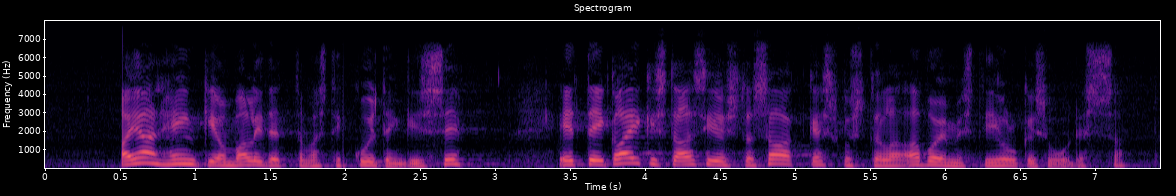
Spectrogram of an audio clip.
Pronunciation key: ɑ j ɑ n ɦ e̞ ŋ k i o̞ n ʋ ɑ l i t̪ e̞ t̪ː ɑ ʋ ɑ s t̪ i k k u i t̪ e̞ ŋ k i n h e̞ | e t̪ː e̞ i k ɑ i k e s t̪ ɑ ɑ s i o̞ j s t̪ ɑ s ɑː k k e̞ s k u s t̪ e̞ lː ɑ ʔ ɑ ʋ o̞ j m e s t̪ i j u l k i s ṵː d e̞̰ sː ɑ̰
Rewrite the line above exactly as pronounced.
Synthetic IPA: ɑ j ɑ n ɦ e̞ ŋ k i o̞ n ʋ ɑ l i t̪ e̞ t̪ː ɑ ʋ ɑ s t̪ i k k u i t̪ e̞ ŋ k i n s e̞ | e t̪ː e̞ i k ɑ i k i s t̪ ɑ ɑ s i o̞ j s t̪ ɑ s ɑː k k e̞ s k u s t̪ e̞ lː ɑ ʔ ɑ ʋ o̞ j m e s t̪ i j u l k i s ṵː d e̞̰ sː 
